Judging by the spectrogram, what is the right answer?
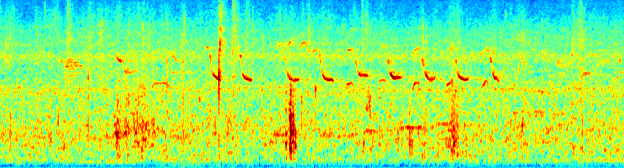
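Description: Outdoor ambience with a run of short, high chirps, each falling in pitch, repeated about three times a second for a few seconds, with a few faint ticks in the leaf litter.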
